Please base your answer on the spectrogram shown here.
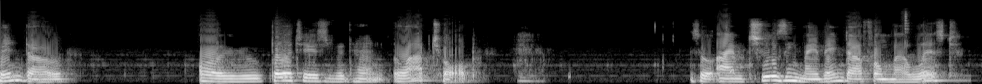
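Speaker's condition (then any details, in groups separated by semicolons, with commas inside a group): No condition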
